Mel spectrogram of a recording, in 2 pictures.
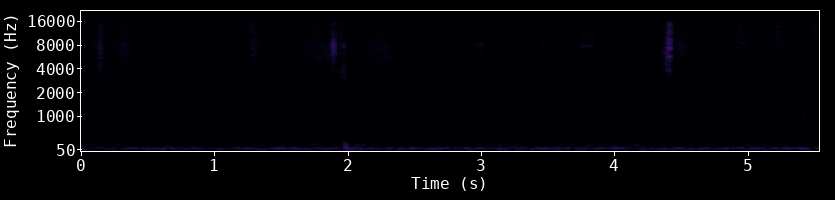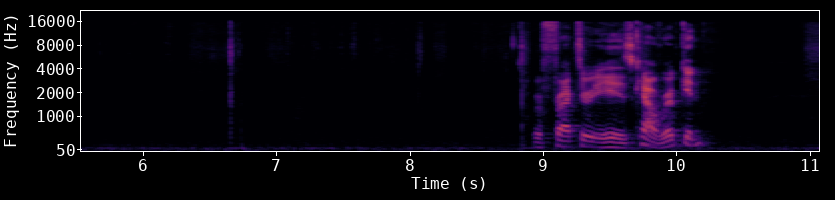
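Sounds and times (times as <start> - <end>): trading cards being flipped: 0.0 - 9.0
low steady hum: 0.0 - 11.0
man's voice: 8.9 - 10.3.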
